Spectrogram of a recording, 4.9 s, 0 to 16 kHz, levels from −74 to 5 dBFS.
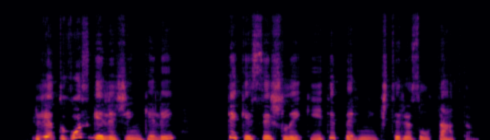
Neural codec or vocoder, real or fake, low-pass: none; real; 14.4 kHz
